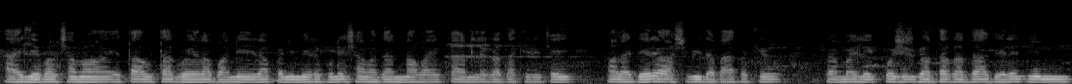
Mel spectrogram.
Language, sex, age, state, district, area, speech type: Nepali, male, 60+, West Bengal, Kalimpong, rural, spontaneous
